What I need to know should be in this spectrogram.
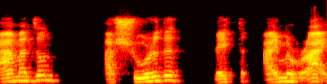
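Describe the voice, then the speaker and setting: A man's fairly high, bright, sharp voice in an Italian accent, with lively intonation, a fairly slow pace and a dry, close sound with no echo. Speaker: professor and journalist. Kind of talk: interview. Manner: halting.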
